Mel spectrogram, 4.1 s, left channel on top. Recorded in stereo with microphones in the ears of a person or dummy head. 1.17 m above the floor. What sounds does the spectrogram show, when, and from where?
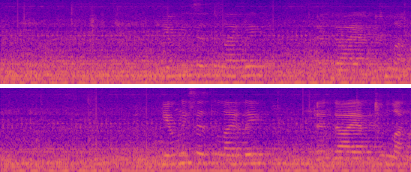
1.6 s a woman speaking: 35° right (ahead or behind), 4 m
